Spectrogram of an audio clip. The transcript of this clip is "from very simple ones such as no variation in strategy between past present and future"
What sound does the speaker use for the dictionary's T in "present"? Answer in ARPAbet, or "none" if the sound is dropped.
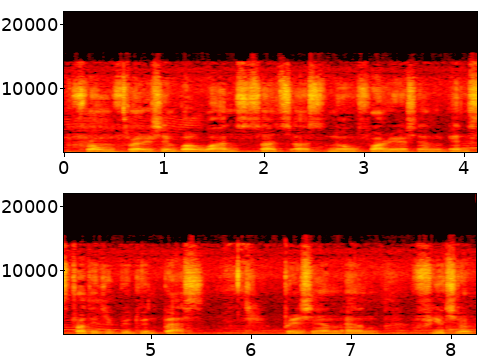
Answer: none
